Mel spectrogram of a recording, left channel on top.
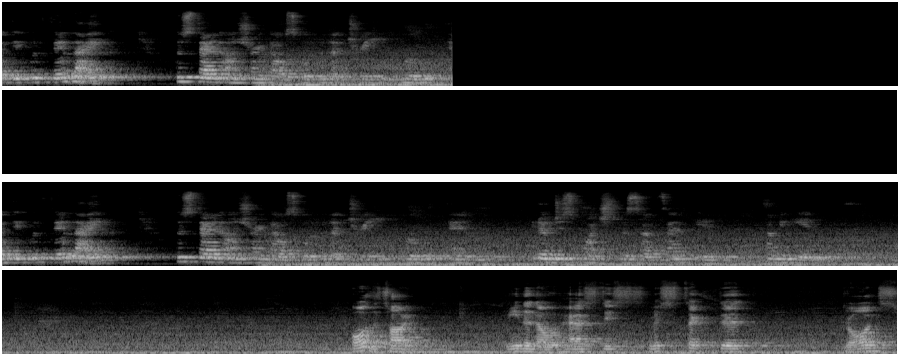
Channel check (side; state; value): left; drops out; at 4.5 s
